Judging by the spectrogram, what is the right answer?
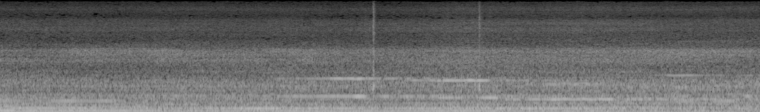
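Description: Steady drone of a light aircraft's engine and propeller in cruise, heard inside the cabin, with two faint clicks in the middle.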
